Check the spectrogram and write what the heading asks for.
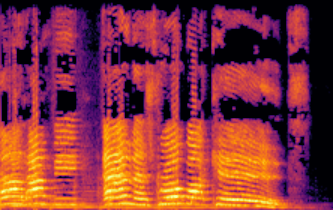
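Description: A child singing a short high-pitched phrase over soft background music, ending on a long note that falls in pitch.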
